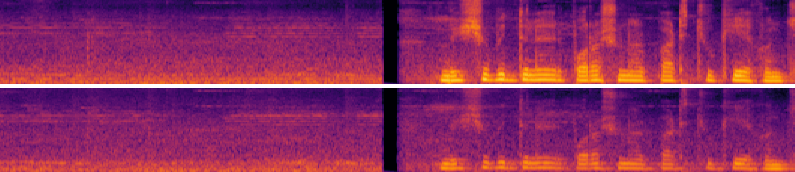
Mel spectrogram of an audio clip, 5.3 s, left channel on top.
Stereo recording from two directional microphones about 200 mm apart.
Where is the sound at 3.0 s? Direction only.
40° left (ahead or behind).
